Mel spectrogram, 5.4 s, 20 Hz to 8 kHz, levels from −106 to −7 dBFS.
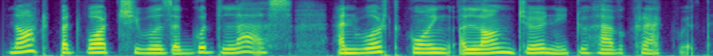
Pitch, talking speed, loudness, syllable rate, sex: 215 Hz, 215 wpm, -17 LUFS, 4.5 syllables/s, female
